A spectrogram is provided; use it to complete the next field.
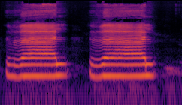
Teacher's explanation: জিহবার আগা দাঁতের আগা নরম আওয়াজ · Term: সফট লেটার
